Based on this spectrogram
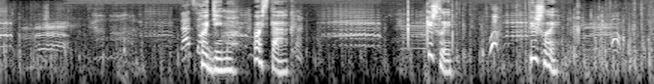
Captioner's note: clapping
